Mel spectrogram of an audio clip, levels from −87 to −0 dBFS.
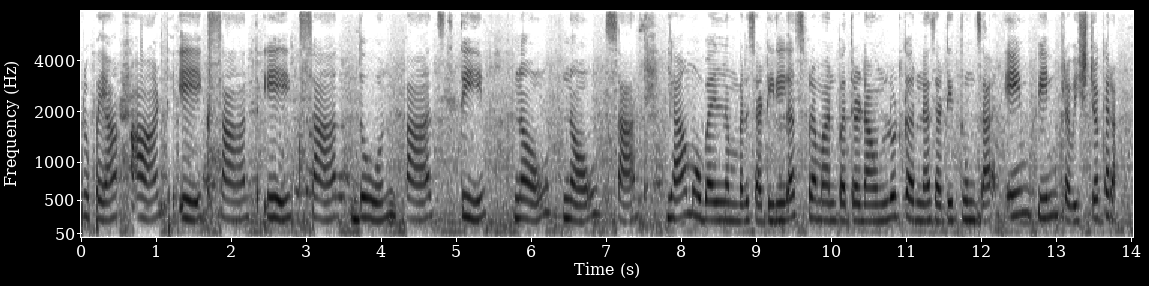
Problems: constant background noise, continuous background conversations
